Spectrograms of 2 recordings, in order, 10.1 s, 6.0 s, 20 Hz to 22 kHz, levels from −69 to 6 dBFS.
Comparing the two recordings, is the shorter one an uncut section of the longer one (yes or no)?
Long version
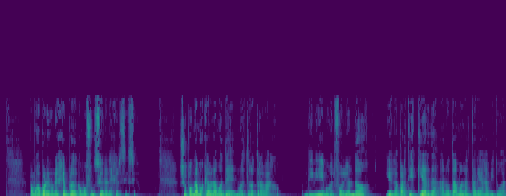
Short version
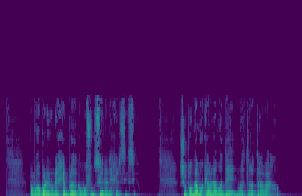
yes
